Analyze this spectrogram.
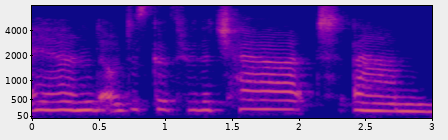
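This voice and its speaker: In an American accent, a woman speaks at a very slow pace. Music plays in the background. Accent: American, after 25+ years in Northern Ireland. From United States. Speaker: gardening workshop tutor. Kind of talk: online workshop tutorial. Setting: video call. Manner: hesitant, many fillers.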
